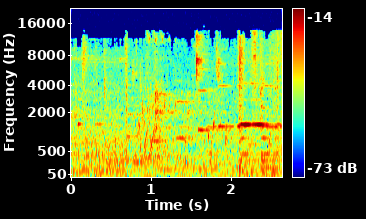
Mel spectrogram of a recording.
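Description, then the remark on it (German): Humpback whale calls drift in the background: rising and falling tonal moans and whistles, fairly faint, layered over a steady watery, bubbling wash with no voices. “Wow, im Hintergrund ist volle riesige, es sind volle riesige Buckelwale.”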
